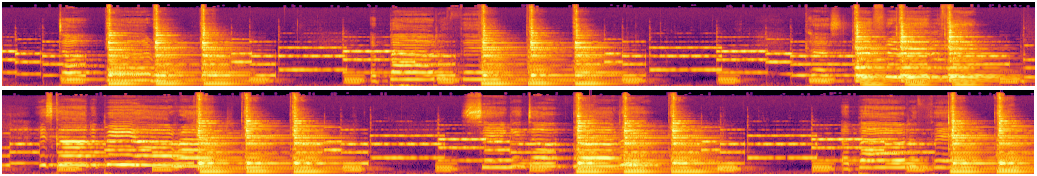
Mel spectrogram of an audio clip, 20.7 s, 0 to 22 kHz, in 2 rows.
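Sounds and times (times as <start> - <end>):
ukulele: 0.6 - 2.8, 3.7 - 6.5, 8.1 - 14.1, 15.0 - 17.8, 18.6 - 20.6.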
